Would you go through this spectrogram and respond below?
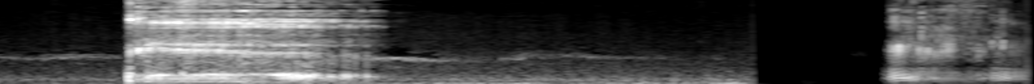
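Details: Animal burping: a loud, rough, drawn-out belch lasting over a second, then a quieter tail and a second belch after a gap.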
